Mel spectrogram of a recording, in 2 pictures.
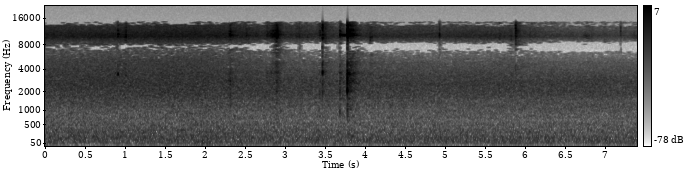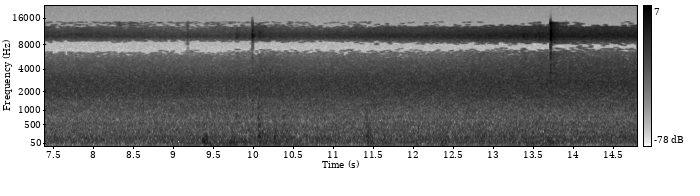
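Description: Small metal parts click and tap against a bicycle handlebar.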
